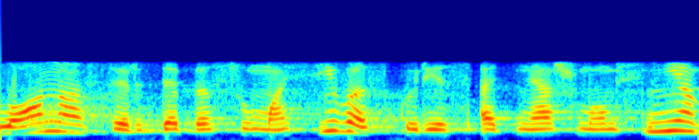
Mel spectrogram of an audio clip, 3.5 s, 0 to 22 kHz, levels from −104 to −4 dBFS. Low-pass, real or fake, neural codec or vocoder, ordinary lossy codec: 3.6 kHz; real; none; AAC, 32 kbps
